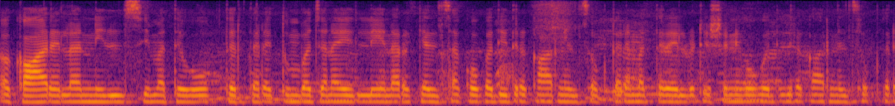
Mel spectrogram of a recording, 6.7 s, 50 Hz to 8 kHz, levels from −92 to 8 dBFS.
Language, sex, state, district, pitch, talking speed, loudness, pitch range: Kannada, female, Karnataka, Shimoga, 180 Hz, 195 wpm, -20 LUFS, 180-185 Hz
